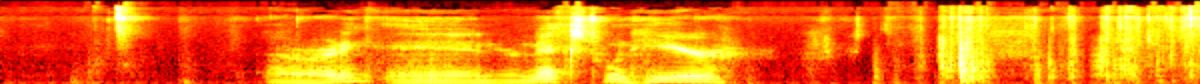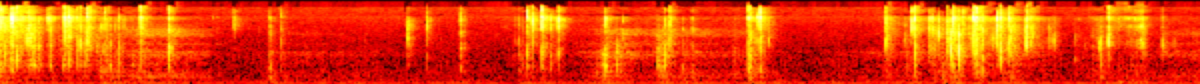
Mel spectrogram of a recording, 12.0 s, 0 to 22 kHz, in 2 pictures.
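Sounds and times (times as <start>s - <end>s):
plastic packaging rustling and clicking: 4.3s - 7.4s, 8.0s - 12.0s.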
